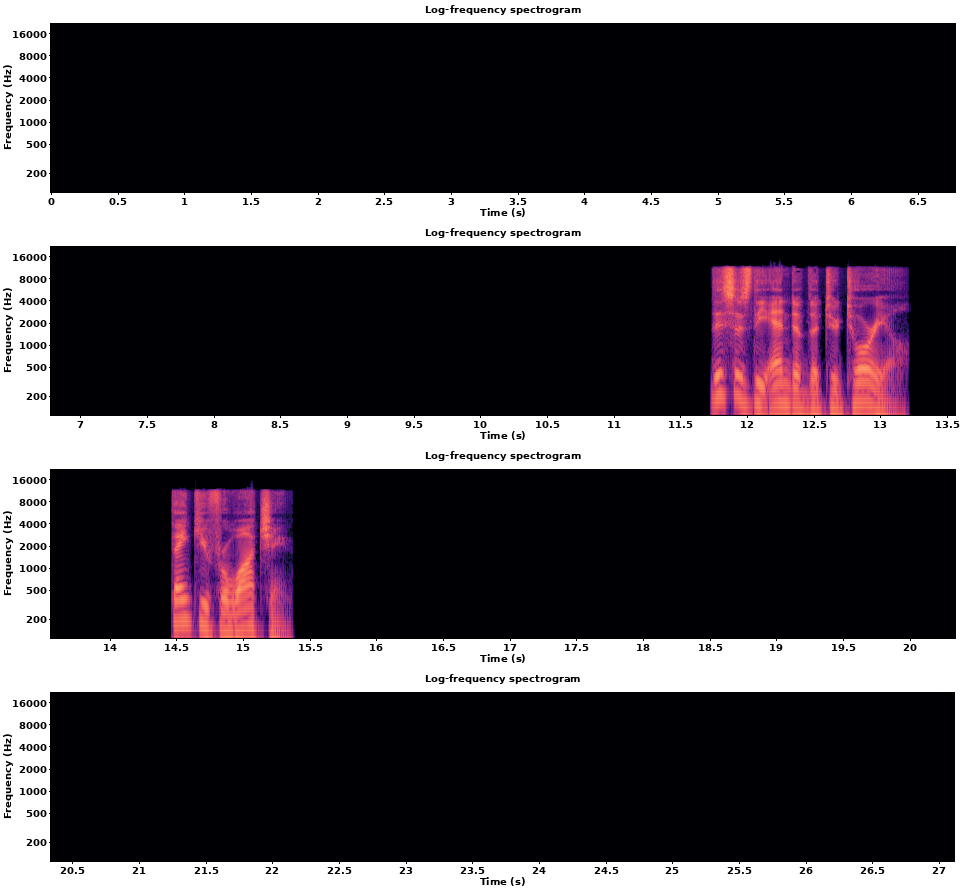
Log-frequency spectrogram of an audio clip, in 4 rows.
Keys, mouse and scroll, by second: 3.1 click, 4.6 click, 5.9 click, 8.0 click, 8.6 ctrl+s.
